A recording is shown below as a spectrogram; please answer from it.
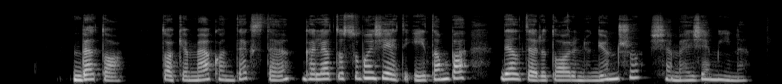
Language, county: Lithuanian, Kaunas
